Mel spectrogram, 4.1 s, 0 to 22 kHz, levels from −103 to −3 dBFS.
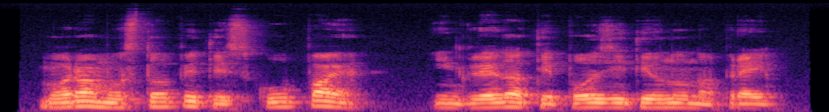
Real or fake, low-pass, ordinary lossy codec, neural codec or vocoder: real; 19.8 kHz; none; none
